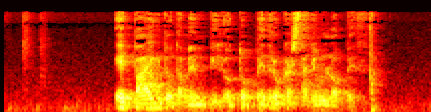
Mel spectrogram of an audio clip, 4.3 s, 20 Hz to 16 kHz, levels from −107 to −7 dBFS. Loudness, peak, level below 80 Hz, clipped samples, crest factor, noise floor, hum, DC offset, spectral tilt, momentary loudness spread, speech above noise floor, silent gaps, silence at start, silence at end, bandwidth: -23 LUFS; -4 dBFS; -52 dBFS; under 0.1%; 22 dB; -61 dBFS; none; under 0.1%; -3.5 dB/octave; 13 LU; 38 dB; none; 0.2 s; 0.55 s; 12 kHz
